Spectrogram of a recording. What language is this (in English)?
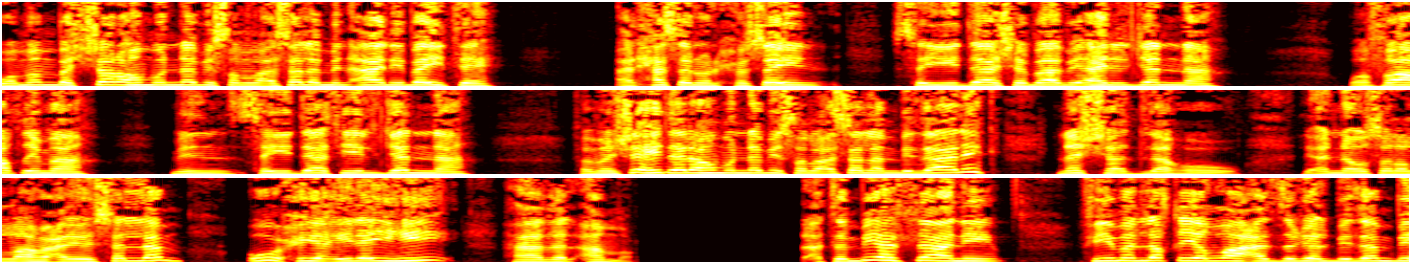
Arabic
